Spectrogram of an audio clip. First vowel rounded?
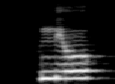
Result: yes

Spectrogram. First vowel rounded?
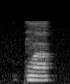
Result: no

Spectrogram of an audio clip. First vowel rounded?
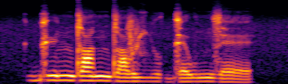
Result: yes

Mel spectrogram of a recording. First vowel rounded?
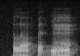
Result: yes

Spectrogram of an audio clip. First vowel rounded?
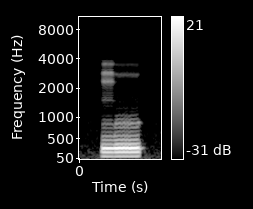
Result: yes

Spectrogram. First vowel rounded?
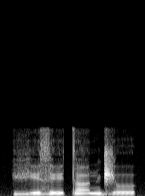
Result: no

